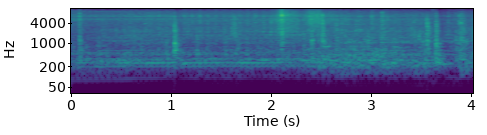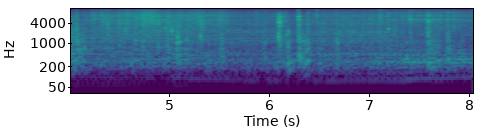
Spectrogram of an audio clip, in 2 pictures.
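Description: A paintball tank's motor running steadily as it drives, with its plywood body rattling and clattering constantly and a few sharper knocks.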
